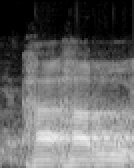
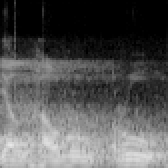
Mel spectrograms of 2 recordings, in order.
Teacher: Hukum ro-nya dibaca tebal, tafkhim, betul Pak Haji ya, tafkhim. Tafkhim itu tebal. Enggak boleh dibaca tipis.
